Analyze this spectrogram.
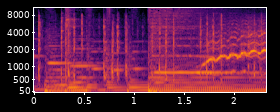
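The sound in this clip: A horse rearing up whinnies in a high, wavering cry that rises through the second half, over a dense bed of sharp clattering clicks and sustained tones.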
